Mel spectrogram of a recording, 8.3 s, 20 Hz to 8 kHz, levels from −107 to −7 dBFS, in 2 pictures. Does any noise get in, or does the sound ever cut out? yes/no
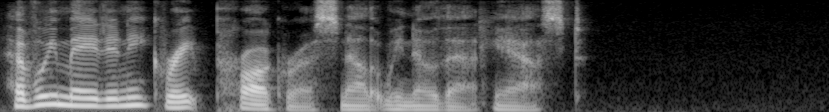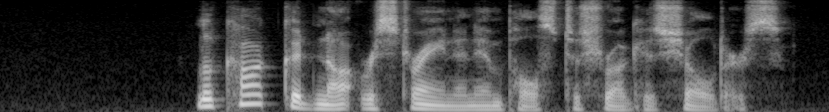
no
